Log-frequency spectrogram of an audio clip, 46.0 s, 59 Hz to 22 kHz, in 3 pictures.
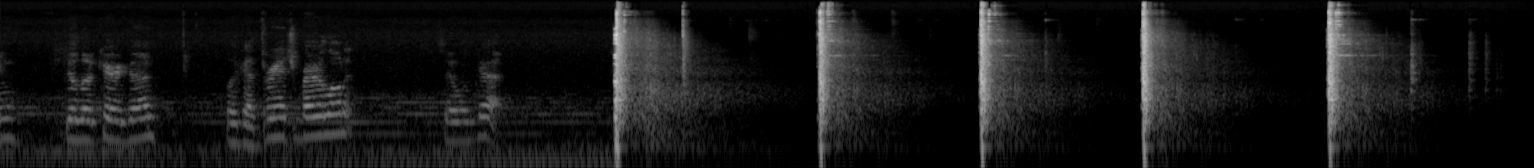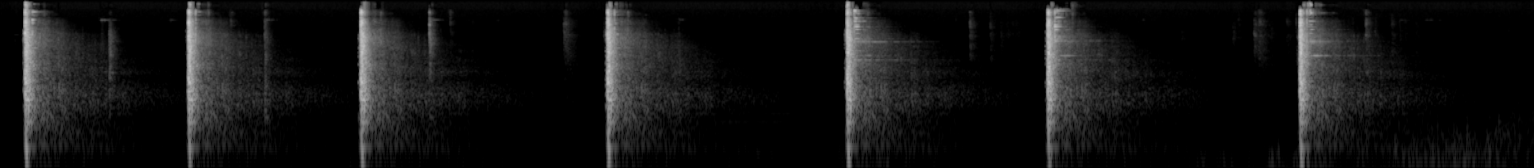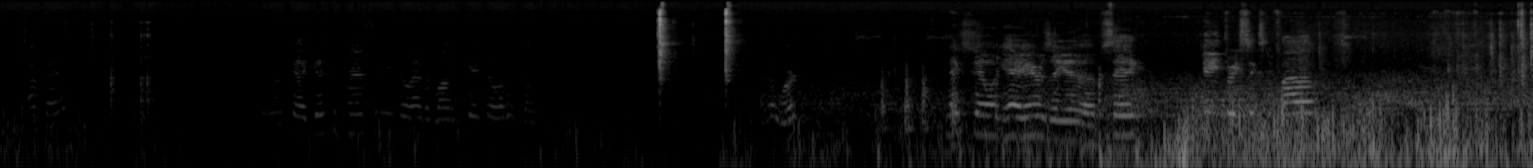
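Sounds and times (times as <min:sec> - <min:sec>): pistol shots with echo: 0:06.1 - 0:07.2, 0:08.2 - 0:09.0, 0:09.8 - 0:10.6, 0:11.4 - 0:12.3, 0:13.3 - 0:14.1, 0:15.6 - 0:16.4, 0:17.2 - 0:18.0, 0:18.9 - 0:19.7, 0:21.4 - 0:22.3, 0:23.8 - 0:24.6, 0:25.8 - 0:26.6, 0:28.3 - 0:29.1.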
